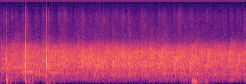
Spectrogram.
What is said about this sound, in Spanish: Denle un aplauso a los que se van a casar.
